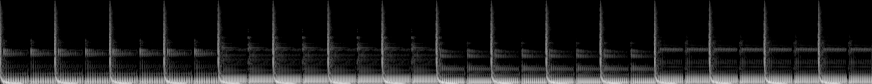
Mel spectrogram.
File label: Bass Kick EQ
